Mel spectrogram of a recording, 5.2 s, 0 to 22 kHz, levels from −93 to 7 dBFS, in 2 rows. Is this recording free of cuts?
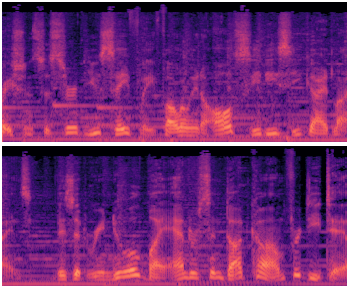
yes; 0 cuts

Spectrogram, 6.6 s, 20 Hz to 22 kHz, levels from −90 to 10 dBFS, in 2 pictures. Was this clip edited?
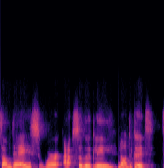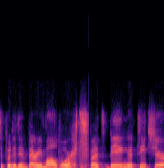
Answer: yes; 2 cuts; at 2.3 s, 5.0 s

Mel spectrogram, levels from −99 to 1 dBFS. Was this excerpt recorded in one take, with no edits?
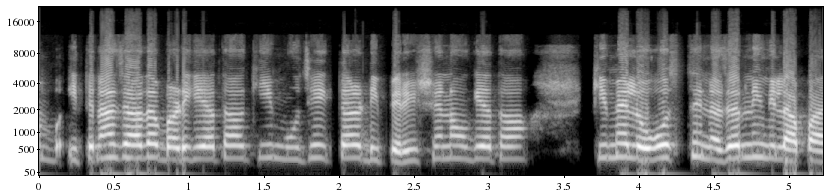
yes; 0 cuts

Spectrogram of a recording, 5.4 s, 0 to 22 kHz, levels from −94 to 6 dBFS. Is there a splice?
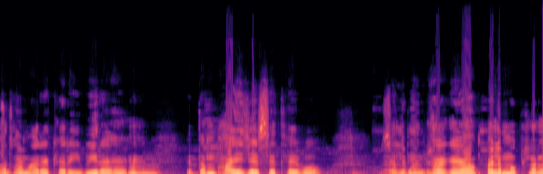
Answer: yes; 1 cut; at 4.2 s

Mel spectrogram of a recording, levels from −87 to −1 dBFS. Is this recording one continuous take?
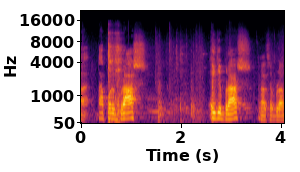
yes; 0 cuts

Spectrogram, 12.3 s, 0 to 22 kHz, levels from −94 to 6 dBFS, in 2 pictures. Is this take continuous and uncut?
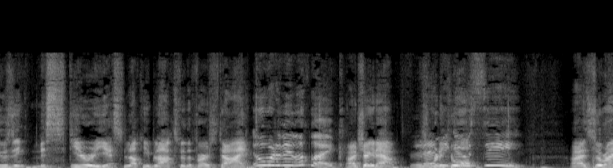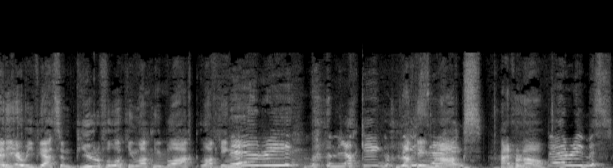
no; 1 cut; at 9.4 s

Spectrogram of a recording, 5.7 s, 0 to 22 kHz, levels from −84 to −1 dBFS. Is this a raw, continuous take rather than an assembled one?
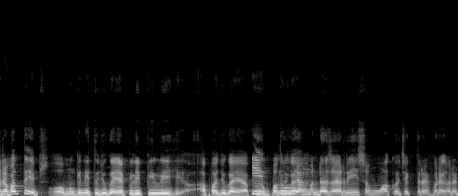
yes; 0 cuts

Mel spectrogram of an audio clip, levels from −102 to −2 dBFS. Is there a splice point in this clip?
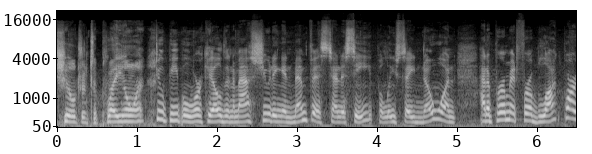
yes; 1 cut; at 1.1 s

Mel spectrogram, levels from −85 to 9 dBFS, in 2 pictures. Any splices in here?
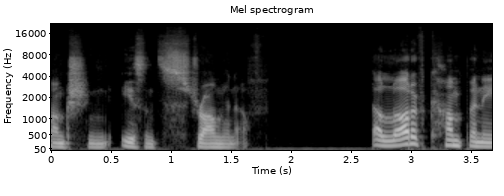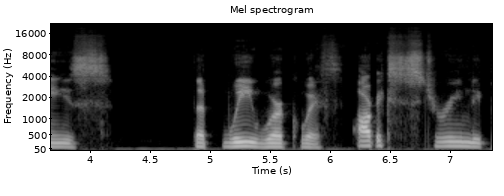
yes; 1 cut; at 6.4 s

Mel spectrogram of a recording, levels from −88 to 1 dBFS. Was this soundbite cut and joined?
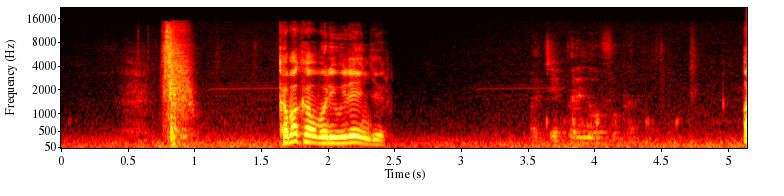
no; 0 cuts

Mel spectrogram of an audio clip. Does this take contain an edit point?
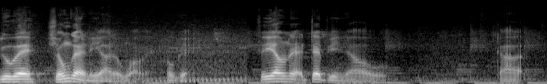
yes; 1 cut; at 2.4 s

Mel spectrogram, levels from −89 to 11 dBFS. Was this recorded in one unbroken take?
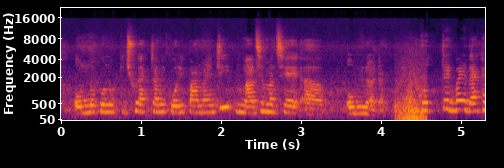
no; 1 cut; at 4.4 s

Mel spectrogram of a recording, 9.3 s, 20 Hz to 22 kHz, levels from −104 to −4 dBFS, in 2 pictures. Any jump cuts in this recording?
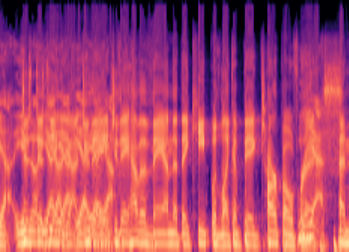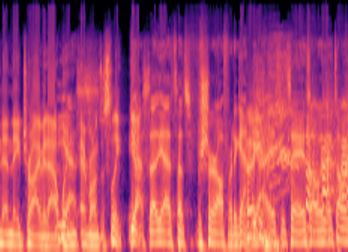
no; 0 cuts

